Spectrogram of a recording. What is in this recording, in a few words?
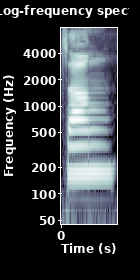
"zang2", taiwanese Syllables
